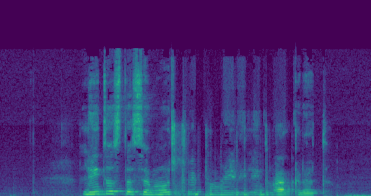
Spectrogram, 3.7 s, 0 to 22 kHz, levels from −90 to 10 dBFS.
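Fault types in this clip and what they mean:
call bitrate drop: The call's bandwidth estimate fell, so the encoder had far fewer bits to spend. From 1.72 to 3.07 s the speech turns rough and muffled, with the highs cut away. This fits a fall from 64 kbps to about 7 kbps.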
